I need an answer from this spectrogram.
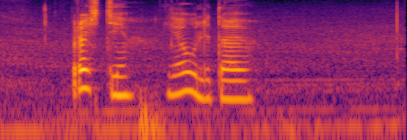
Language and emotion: Russian, sad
